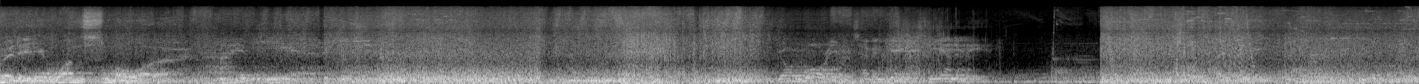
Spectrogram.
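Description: Laser beams fire and crackle in a game battle.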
